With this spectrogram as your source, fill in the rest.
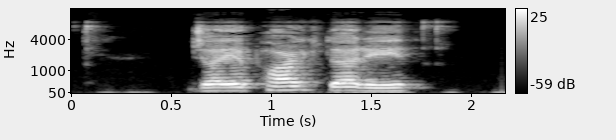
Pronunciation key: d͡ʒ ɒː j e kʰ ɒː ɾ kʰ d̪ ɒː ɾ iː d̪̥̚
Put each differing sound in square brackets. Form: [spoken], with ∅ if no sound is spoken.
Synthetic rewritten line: d͡ʒ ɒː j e [pʰ] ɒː ɾ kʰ d̪ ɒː ɾ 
